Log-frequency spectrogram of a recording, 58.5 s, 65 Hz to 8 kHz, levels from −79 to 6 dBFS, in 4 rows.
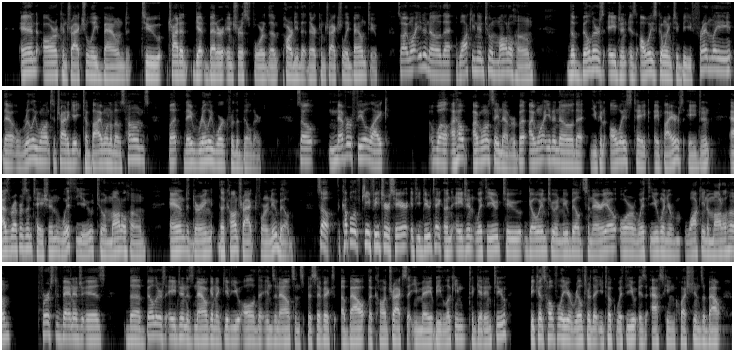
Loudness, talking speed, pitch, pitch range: -25 LUFS, 180 wpm, 120 Hz, 110-135 Hz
